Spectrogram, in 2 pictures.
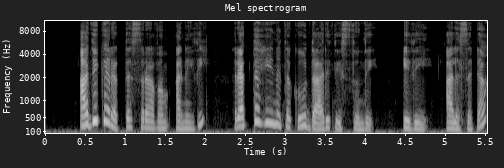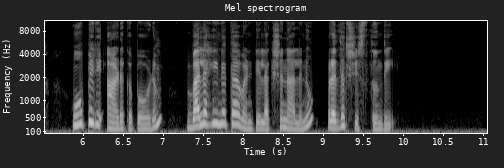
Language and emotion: Telugu, neutral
